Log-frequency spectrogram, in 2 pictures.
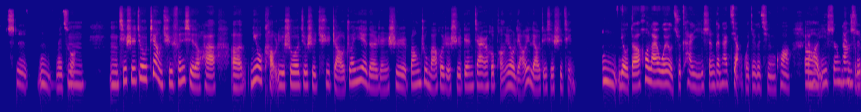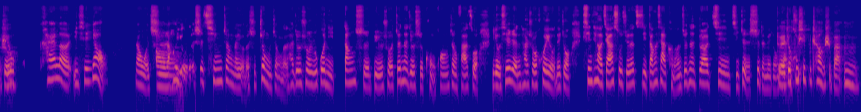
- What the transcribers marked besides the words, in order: other background noise
- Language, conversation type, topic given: Chinese, advice, 你在经历恐慌发作时通常如何求助与应对？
